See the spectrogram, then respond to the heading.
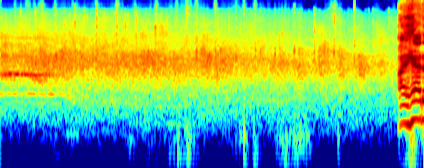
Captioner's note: cheering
